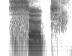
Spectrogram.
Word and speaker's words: soot: Soot. No, yeah, soot. A short O sound.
